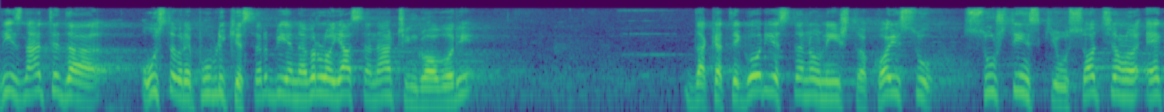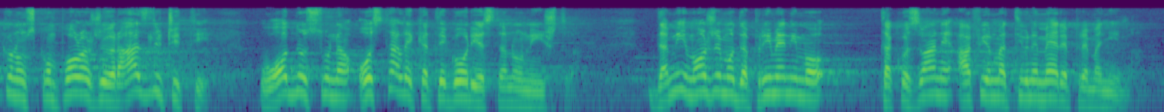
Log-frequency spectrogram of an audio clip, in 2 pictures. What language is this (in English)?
Serbian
